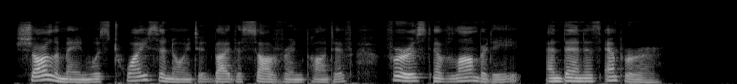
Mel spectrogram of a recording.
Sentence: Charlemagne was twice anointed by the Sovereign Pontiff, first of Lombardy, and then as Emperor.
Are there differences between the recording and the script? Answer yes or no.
no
